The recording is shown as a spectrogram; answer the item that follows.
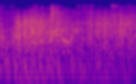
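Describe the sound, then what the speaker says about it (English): Airstrike explosions in a video game rumble as a dense run of close, heavy booms, with a voice talking over them. "Yes, an airstrike. Exactly what we need."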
